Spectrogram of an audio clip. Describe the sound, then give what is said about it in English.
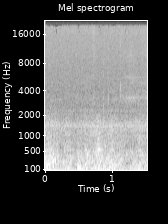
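A low rumble of thunder rolls steadily through the whole moment, deep and muffled rather than sharp, fairly quiet, with no voices over it. “Huh. Thunder. Thunder. I hope you guys heard that.”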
